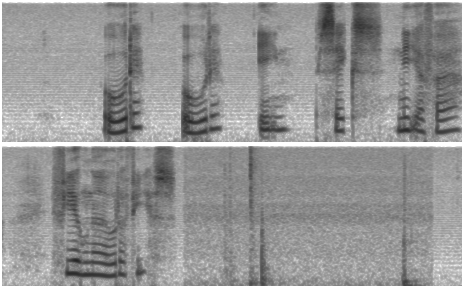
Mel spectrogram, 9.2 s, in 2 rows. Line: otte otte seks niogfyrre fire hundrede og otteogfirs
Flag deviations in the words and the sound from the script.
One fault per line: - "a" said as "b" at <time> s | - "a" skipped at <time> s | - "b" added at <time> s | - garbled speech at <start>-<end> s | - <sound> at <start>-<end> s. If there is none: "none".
- "en" added at 2.6 s
- squeak at 6.8-7.4 s
- thud at 8.6-8.9 s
